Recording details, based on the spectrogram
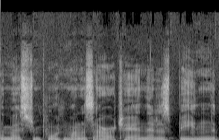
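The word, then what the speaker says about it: ἀρετή: was at school, so I might mess the pronunciation up, but is Aretē, is it excellence? Aretē, yeah.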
